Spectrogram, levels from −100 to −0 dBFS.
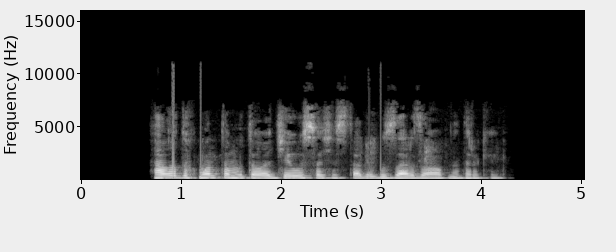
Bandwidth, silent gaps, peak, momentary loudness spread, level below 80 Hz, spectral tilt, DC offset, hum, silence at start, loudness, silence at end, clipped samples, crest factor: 9.6 kHz; none; -4 dBFS; 9 LU; -58 dBFS; -7 dB/octave; under 0.1%; none; 0.75 s; -22 LUFS; 0.8 s; under 0.1%; 20 dB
